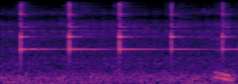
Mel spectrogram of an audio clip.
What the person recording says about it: it sounds like glass, but it's not. It's ceramic.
